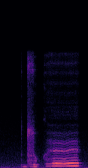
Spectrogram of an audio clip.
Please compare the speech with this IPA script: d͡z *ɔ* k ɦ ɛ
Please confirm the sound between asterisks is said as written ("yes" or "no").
no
